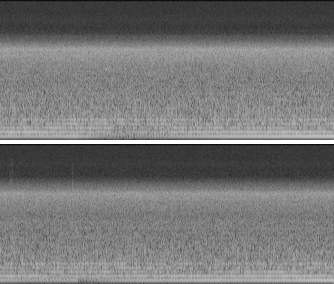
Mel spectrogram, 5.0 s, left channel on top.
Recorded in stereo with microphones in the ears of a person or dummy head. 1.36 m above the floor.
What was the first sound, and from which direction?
Only background noise.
